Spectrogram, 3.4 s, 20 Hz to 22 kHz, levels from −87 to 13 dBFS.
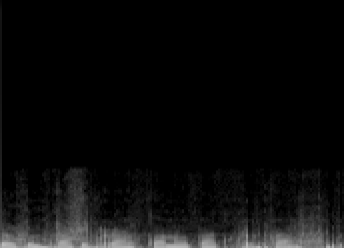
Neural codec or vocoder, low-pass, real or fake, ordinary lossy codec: codec, 16 kHz, 2 kbps, FunCodec, trained on LibriTTS, 25 frames a second; 7.2 kHz; fake; none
